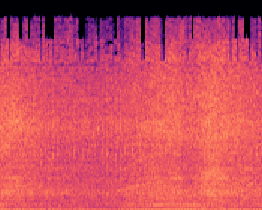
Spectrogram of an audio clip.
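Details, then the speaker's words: Japanese import carbureted motorcycle twin from a shipping container, started after sitting with fuel drained but oil kept in crankcase: low, lumpy rev rising slowly and unevenly; rough running, sounds unhealthy, cause unconfirmed. "it sounds cool but it doesn't sound healthy a little too"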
